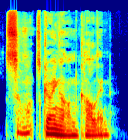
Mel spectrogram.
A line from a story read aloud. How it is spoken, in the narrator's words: Grace whispered eventually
